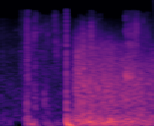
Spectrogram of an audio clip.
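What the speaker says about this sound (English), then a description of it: "Oh, there's big gunfire to our right." A sniper rifle fires in the Warzone video game, a single sharp crack followed by a booming rumble that fades out, preceded by a few softer thuds.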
